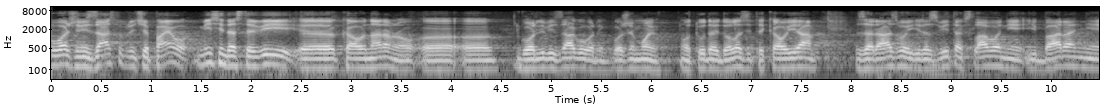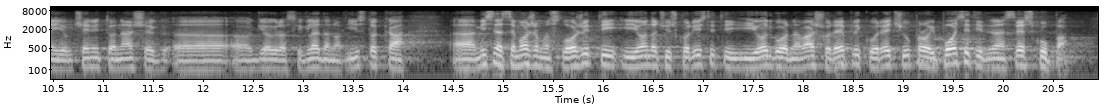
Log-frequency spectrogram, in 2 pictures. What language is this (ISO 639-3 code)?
hrv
